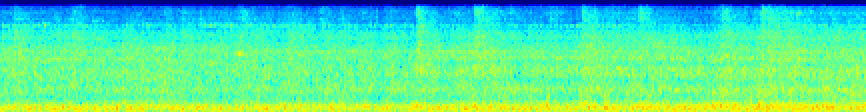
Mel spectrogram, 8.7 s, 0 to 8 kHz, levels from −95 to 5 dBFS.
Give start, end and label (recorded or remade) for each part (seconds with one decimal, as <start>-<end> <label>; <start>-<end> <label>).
0.0-1.5 recorded; 1.5-3.0 remade; 3.0-8.7 recorded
